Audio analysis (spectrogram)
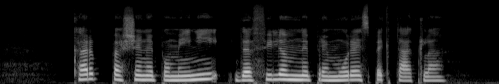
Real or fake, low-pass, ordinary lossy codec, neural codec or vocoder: fake; 19.8 kHz; none; codec, 44.1 kHz, 7.8 kbps, DAC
